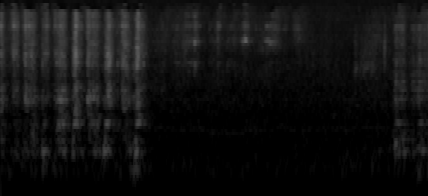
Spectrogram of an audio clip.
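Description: A wooden stylus scratches details into the tree crown drawn on a thin sheet of scratch art paper lying flat. A burst of quick, rasping strokes is followed by a softer stretch of faint scratching, then another short stroke near the end.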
